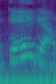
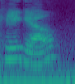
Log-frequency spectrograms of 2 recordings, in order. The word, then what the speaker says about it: Gilgal: Is it spelled like this? Gilgal in English? Gilgal? – G-I-G-A-L, right? – G-I-L. – Gilgal.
